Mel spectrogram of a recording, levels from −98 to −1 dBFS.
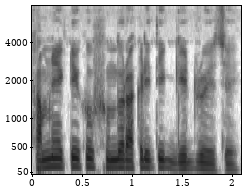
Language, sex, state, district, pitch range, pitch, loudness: Bengali, male, West Bengal, Alipurduar, 115-145 Hz, 130 Hz, -19 LUFS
